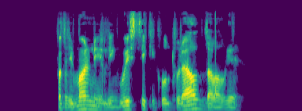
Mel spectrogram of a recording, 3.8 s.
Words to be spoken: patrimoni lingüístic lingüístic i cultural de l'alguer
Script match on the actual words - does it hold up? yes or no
no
